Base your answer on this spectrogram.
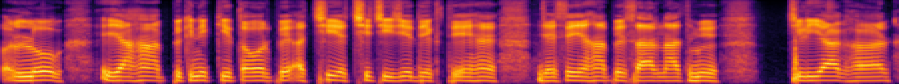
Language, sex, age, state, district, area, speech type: Hindi, male, 45-60, Uttar Pradesh, Prayagraj, rural, spontaneous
